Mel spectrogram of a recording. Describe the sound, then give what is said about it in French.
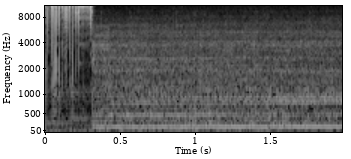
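A stock Honda Fireblade inline-four motorcycle, 217 hp on Michelin slick tyres, pulling out of the pit lane: a short louder burst opens, then a steady droning engine hum holds at an even pitch. “On va se mettre en jambe avec la Fireblade standard. 4 cylindres en ligne de 217 chevaux pour 201 kg avec les pleins.”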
